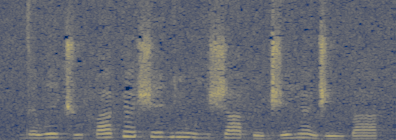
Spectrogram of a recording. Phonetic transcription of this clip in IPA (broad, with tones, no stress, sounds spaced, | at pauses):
d ɛ˨ w e˧ d͡ʒ u˨ f a˨˦ k ɛ̃˦ ʃ e˦ ɡ ĩ˦ w i˧ ʃ a˧ f e˨ d͡ʒ e˨˦ j ɛ̃˦˨ d͡ʒ ĩ˨ ɡ͡b a˧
